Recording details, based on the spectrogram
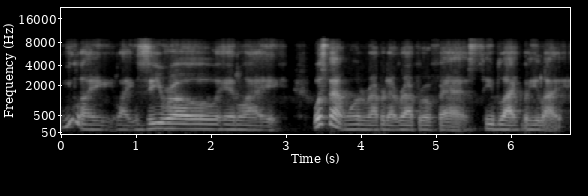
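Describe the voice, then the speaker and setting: A man's voice: on the low side, fairly even intonation, slow, warm tone, highs cut off. A man in his twenties who grew up in Texas, co-hosting a casual podcast chat in a laid-back way, repeating himself and laughing easily. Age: 20s. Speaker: podcast co-host.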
